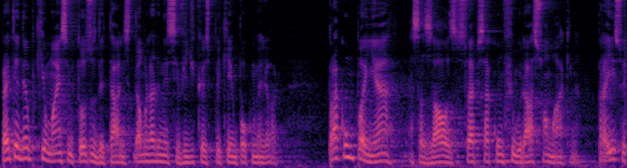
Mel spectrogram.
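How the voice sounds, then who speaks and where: A Brazilian man opens a coding course in a friendly, upbeat way. He talks quickly, and his fairly low voice has a gravelly edge. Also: mellow. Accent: Brazilian Portuguese. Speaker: tech manager presenting the course. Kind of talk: scripted course introduction.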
